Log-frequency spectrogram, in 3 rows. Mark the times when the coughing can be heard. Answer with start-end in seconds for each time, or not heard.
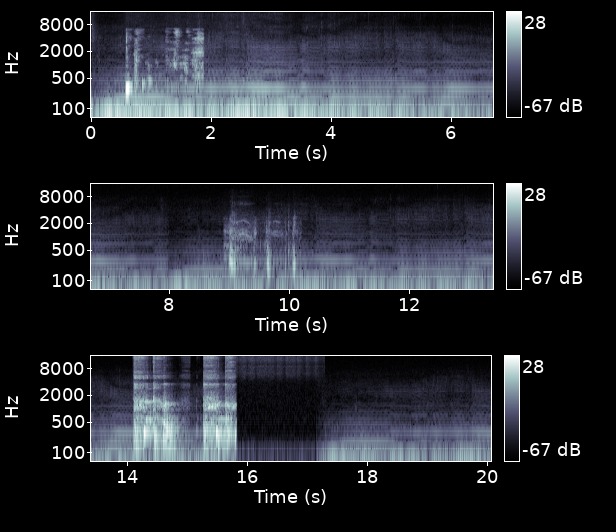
0.6-1.9, 8.9-10.2, 14.1-15.8.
